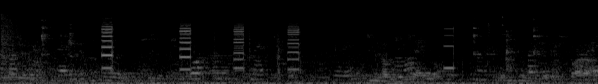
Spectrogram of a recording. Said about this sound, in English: Why don't you phone him now on your mobile?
